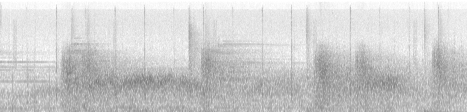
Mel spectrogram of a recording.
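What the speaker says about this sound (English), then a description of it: "That shooting in here?" RimWorld gunfire: several separate muffled shots and booms over a steady background rumble, with shots near the start and in a tighter cluster toward the end.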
